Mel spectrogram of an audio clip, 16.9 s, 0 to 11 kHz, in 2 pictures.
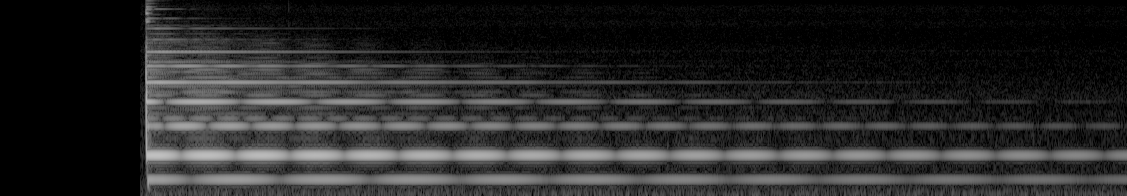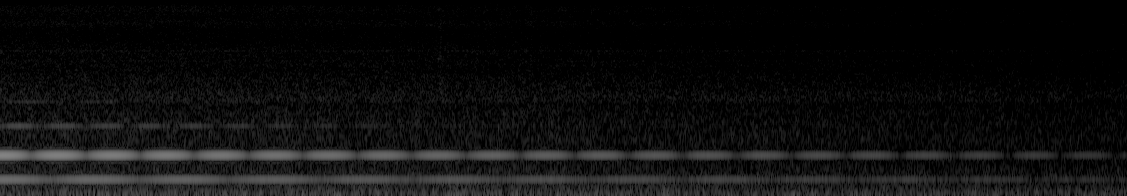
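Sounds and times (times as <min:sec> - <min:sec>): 
single meditation bell rung to end a meditation: 0:01.1 - 0:13.4.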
